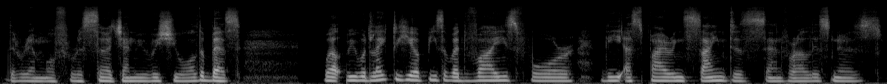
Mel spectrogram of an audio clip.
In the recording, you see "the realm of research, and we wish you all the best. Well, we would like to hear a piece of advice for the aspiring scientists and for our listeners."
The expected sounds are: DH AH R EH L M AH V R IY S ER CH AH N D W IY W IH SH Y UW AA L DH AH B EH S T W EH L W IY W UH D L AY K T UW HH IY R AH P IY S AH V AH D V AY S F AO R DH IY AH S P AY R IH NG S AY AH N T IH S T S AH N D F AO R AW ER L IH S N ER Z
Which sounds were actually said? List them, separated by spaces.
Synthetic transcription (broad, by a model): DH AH R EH M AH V R IY S ER CH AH N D W IY W IH SH Y UW AA L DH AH B EH S T W EH L W IY W UH D L AY K T UW HH IY R AH P IY S AH V AH D V AY S F AO R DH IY AH S P AY R IH NG S AY AH N T IH S T S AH N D F AO R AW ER L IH S N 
